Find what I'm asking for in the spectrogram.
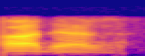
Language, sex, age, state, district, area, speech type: Nepali, male, 18-30, West Bengal, Darjeeling, rural, conversation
